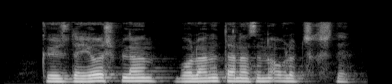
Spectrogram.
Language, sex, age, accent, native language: Uzbek, male, 18-24, Buxoro, Uzbek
